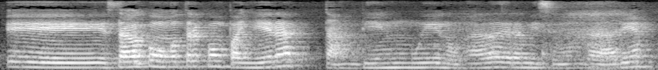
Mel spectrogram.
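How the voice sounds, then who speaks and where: A woman's voice: mid-range voice, moderate pace. Young woman, chatty interview guest, laughs easily; roomy room, dull sound. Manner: laughs often, animated storytelling. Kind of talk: casual conversation. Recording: roomy, muffled podcast audio.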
